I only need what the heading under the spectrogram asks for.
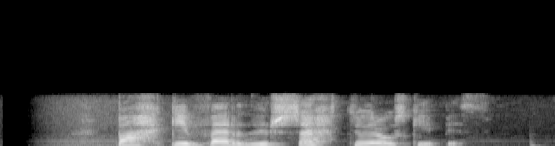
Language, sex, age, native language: Icelandic, male, 9, Polish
